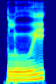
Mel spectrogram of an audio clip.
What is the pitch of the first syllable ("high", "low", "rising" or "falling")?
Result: rising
